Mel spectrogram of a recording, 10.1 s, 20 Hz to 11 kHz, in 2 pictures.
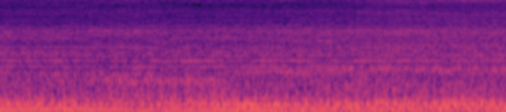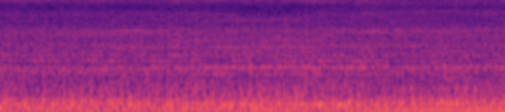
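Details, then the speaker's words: BMW K1100 motorcycle running after fuel pump, fuel screen and fuel filter replacement; no leaks, holding pressure; steady even running, new pump quiet, much quieter than the old pump, no whine or knock. "pumps quiet it's definitely much quieter than uh than the last one [Music] you can hear it but uh it's much quieter than the last pump"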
